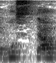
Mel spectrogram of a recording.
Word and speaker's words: Worcestershire: I pronounce it Worcestershire. I pronounce it Worcestershire. You say Worcester, whatever. Do it your way, pronounce it your way. My way is Worcestershire.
